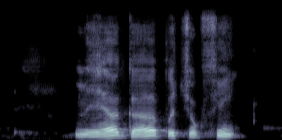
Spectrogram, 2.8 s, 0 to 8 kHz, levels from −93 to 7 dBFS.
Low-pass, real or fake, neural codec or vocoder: 7.2 kHz; fake; codec, 16 kHz, 4 kbps, X-Codec, HuBERT features, trained on LibriSpeech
